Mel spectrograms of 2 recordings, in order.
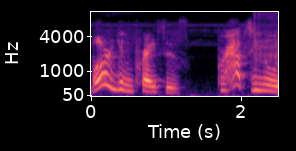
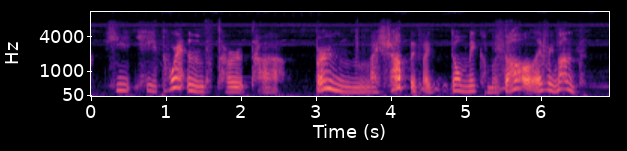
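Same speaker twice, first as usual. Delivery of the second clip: hushed half-whisper, under the breath; 8 dB quieter than usual. Voicing a shopkeeper who tells the players about the captain: half-whispering. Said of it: "he kinda whispers".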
